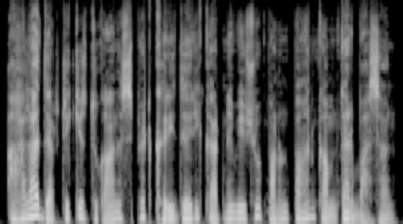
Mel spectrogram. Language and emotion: Kashmiri, fearful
